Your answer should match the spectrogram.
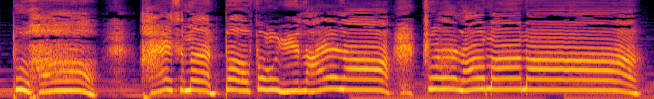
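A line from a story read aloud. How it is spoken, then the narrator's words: Mother speaking loudly. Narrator (Chinese): 荔枝树妈妈大声的说道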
